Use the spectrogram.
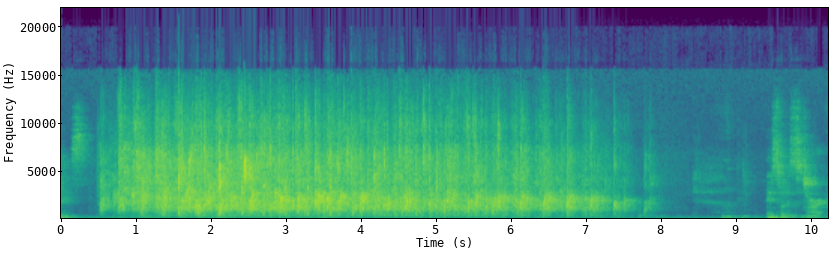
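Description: Loud, sustained audience applause from a crowd welcoming a speaker at a film screening and discussion event in Novato, steady clapping that fades toward the end as a voice begins.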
